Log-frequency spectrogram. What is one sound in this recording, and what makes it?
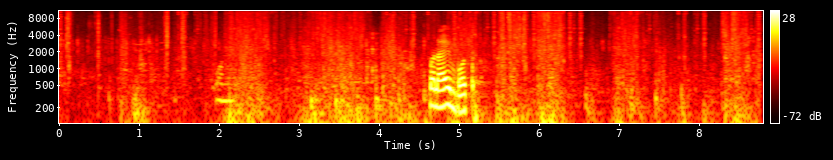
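Wooden panels clack and thud into place in quick bursts.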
